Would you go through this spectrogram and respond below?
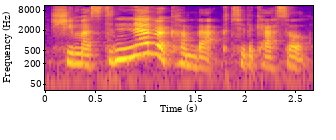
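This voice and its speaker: A woman's voice: medium pitch, huge pitch swings, pushed and bright, heavily acted. Woman putting on a proud, imperious evil queen. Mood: commanding, menacing. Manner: imperious, drawn-out, dramatic. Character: proud, vain, commanding evil queen stepmother. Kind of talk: children's storybook read-aloud.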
